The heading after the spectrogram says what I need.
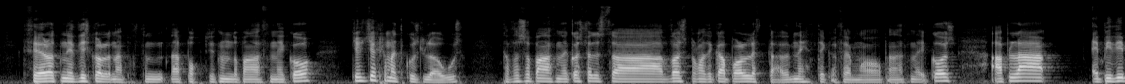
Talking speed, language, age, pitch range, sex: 160 wpm, Greek, 20-39, 120-145 Hz, male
